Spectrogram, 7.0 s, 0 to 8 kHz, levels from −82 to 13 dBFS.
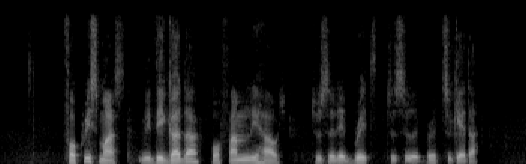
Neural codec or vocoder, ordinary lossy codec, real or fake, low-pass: codec, 16 kHz, 0.5 kbps, X-Codec, WavLM features, trained on Multilingual LibriSpeech; MP3, 64 kbps; fake; 7.2 kHz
